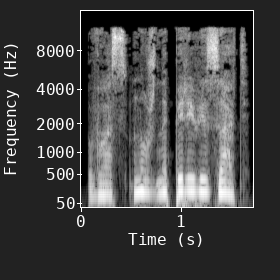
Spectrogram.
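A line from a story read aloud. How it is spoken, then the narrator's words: Whisper. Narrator (Russian): прошептала она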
